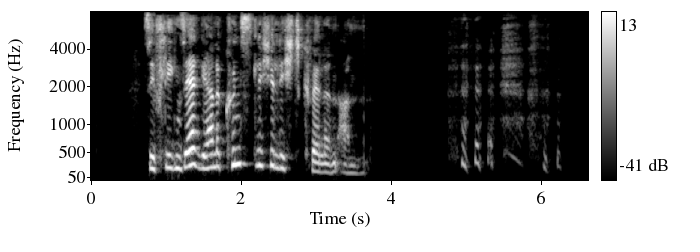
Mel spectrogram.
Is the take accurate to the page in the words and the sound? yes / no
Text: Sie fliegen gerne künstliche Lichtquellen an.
no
